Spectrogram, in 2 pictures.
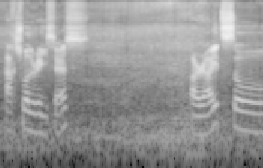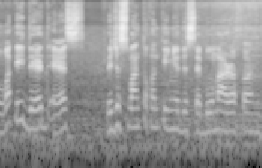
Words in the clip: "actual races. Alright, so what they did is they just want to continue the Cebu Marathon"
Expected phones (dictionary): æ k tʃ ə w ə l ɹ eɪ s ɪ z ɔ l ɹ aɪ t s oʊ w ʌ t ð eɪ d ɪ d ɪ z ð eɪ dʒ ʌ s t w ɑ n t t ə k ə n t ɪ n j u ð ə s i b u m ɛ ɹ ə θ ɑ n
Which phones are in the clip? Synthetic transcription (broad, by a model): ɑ k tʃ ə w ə l ɹ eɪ s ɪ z ɔ l ɹ aɪ t s oʊ w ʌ t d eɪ d ɪ d ɪ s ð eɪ dʒ ʌ s t w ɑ n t t ə k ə n t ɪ n j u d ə s i b u m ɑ ɹ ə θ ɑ n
